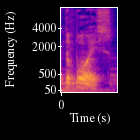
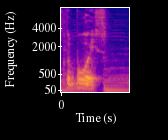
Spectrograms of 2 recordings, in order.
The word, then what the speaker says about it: Du Bois: Du Bois, and it is Du Bois. I know some of y'all going to be trying to correct me. It's Du Bois.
